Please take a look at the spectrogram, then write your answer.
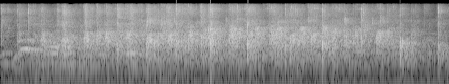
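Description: A crowd applauds steadily, a dense wash of many hands clapping at once, sustained and fairly loud throughout with no one speaking over it.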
